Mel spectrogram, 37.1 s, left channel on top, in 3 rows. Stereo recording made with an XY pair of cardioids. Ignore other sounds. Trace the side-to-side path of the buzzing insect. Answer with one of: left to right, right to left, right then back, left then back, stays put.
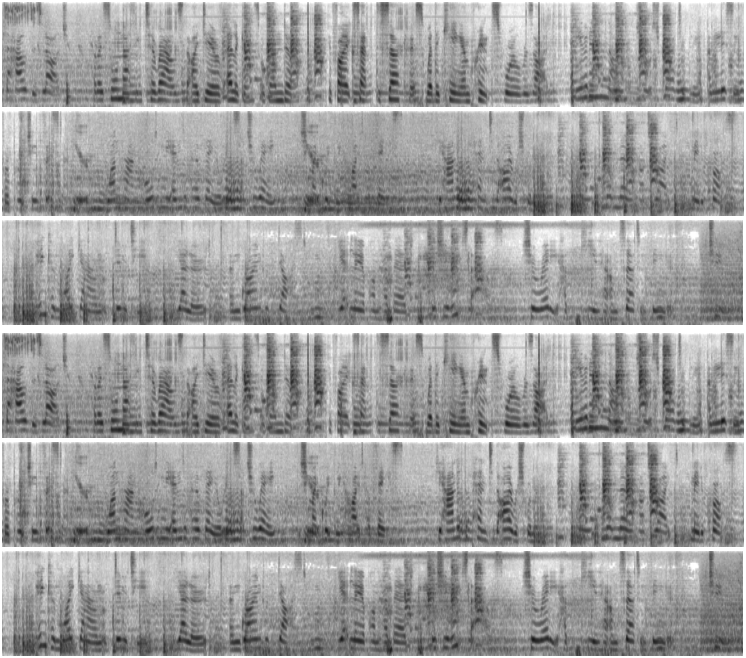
left then back.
